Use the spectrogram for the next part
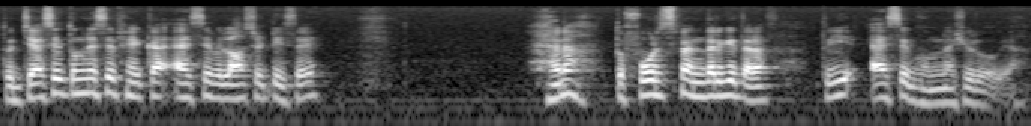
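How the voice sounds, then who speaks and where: A man's voice: medium pitch, normal speed, darkish tone. A young man teaching physics. He explains step by step and keeps checking that his students are following. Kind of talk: whiteboard physics lesson.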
